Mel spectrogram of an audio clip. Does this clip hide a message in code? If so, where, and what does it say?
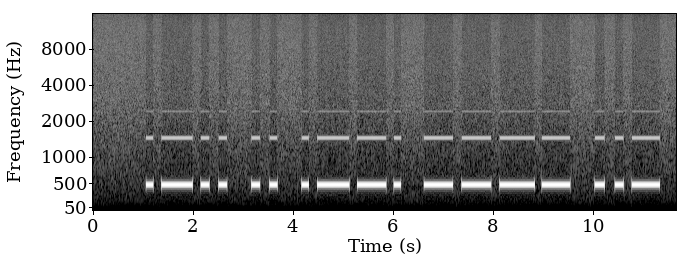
Yes: Morse code (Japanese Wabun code) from 1.0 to 11.4 s, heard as a keyed tone, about 7 wpm, 480 Hz. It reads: ガツコウ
